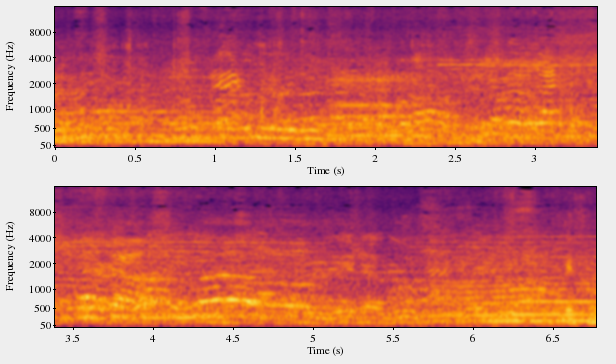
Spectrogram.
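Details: Cattle at a weekly cattle market in Gazipur, where local and foreign cows and calves are sold; low, drawn-out moos rise briefly under constant crowd chatter, voices and market bustle.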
